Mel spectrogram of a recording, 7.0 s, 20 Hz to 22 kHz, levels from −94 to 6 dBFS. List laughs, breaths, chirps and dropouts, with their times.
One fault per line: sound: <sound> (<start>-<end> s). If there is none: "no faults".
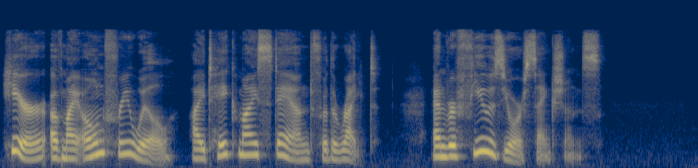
no faults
